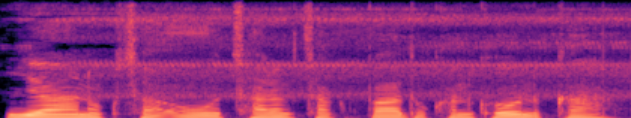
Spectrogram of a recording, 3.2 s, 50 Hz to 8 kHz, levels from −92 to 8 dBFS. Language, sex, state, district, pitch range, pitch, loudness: Garo, male, Meghalaya, South Garo Hills, 125-145 Hz, 135 Hz, -15 LUFS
